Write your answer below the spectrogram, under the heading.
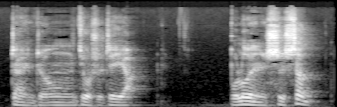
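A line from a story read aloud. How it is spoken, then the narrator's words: Deep, grave voice. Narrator (Chinese): 藤毅沉声说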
